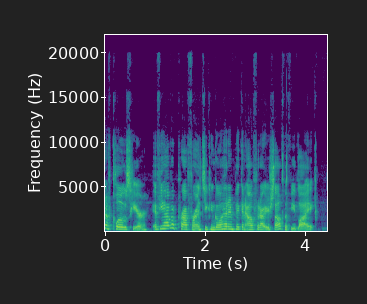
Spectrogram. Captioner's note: none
